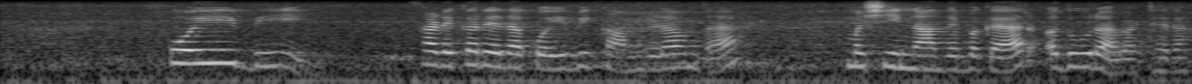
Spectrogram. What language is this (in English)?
Dogri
